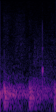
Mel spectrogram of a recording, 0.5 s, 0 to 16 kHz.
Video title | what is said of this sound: [구옥 셀프리모델링 EP.19] 세상 모두가 양심적이고 착한사람만 있는건 아닌가 봅니다 | 이렇게 둔탁한 소리가 나면은 잘 붙은게 맞거든요 예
